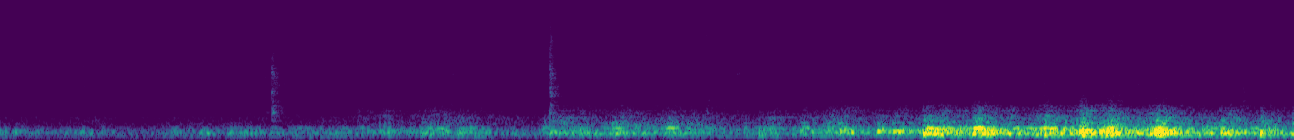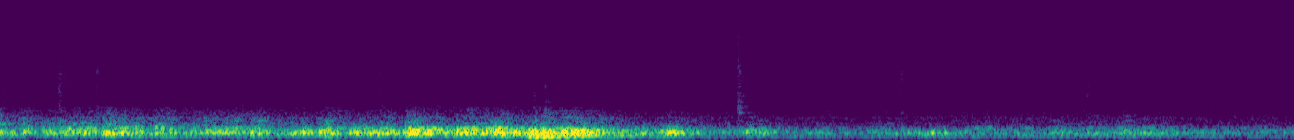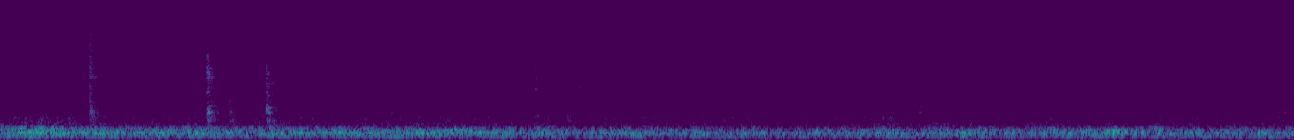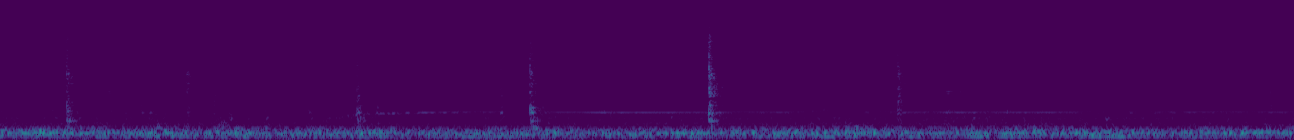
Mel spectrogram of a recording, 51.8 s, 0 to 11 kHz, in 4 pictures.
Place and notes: berlin, friedelstraße: backyard window - the city, the country & me: backyard window, thunderstorm
thunderstorm, rain, recorder inside of a double window
the city, the country & me: may 26, 2009
99 facets of rain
